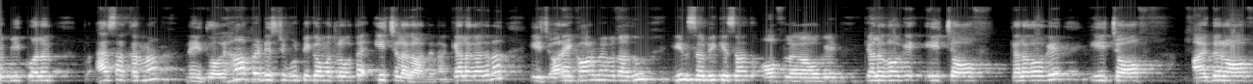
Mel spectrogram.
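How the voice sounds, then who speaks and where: A man teaching an English grammar lesson in a classroom. He keeps asking his students questions and repeats the English examples slowly. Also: high voice. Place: classroom with a whiteboard.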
